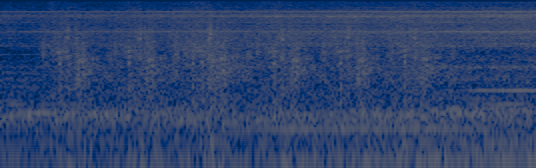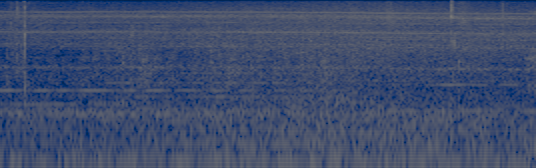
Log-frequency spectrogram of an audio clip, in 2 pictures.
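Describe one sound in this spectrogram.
A low mechanical hum drones and slowly grows louder.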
